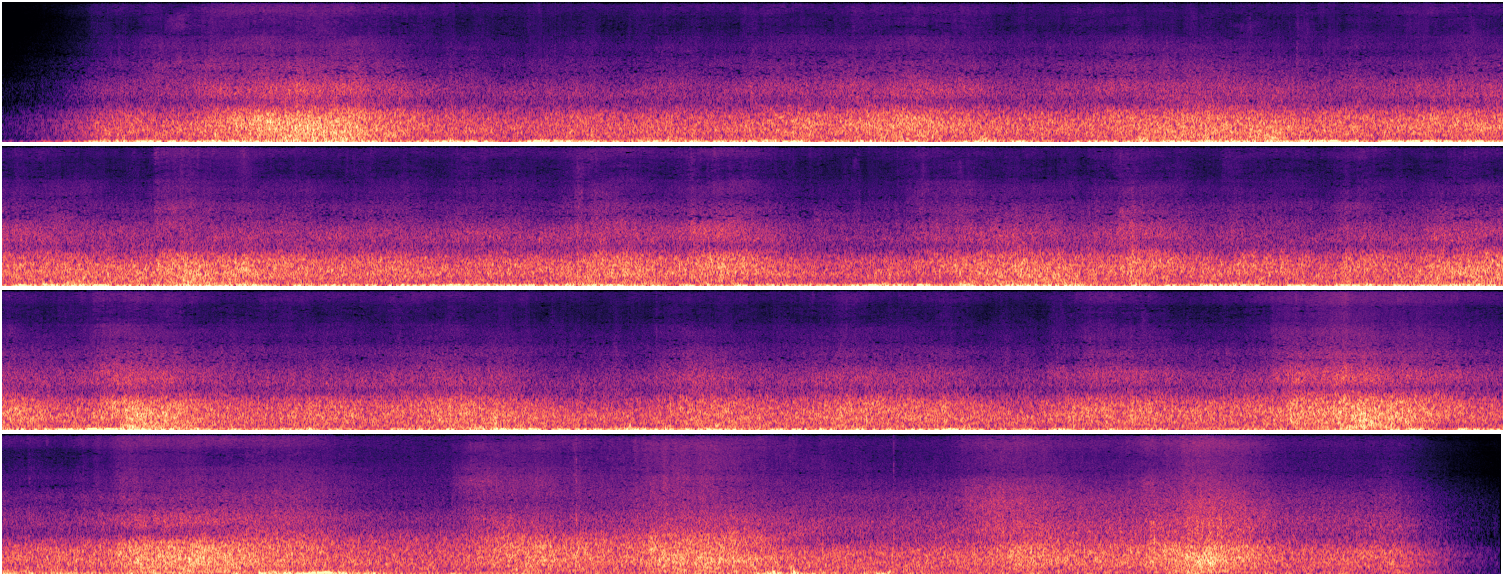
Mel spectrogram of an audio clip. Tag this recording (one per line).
water
sea
field-recording
nature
